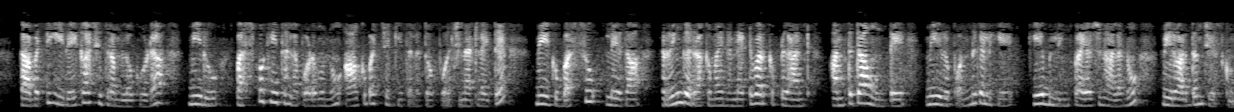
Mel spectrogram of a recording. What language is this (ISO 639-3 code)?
tel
